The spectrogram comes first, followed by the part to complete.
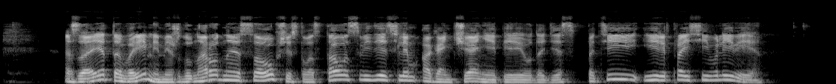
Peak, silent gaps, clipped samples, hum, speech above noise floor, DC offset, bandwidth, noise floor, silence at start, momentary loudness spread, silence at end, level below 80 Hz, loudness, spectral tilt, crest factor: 0 dBFS; none; under 0.1%; none; 37 dB; under 0.1%; 10.5 kHz; -55 dBFS; 0.05 s; 8 LU; 0.75 s; -60 dBFS; -17 LUFS; -3 dB/octave; 20 dB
